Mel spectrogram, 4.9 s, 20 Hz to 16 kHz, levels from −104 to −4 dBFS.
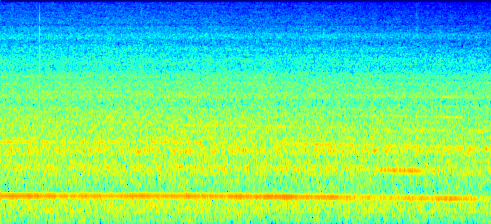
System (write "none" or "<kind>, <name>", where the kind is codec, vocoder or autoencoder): none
